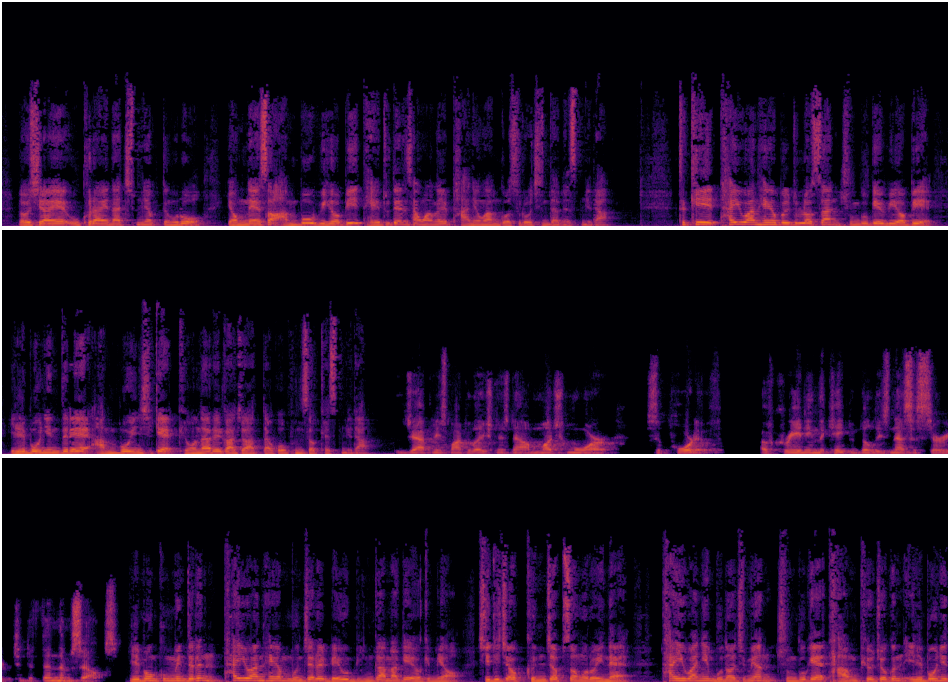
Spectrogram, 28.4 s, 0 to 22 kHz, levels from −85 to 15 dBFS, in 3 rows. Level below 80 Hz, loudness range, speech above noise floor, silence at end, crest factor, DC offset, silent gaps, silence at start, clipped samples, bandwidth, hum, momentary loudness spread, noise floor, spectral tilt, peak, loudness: -54 dBFS; 6 LU; 28 dB; 0 s; 16 dB; under 0.1%; 16.88-17.03 s; 0.15 s; under 0.1%; 14.5 kHz; none; 9 LU; -53 dBFS; -5 dB/octave; -10 dBFS; -25 LUFS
